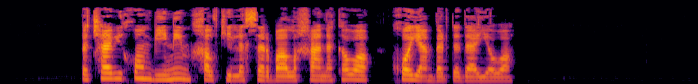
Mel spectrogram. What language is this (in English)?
Central Kurdish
